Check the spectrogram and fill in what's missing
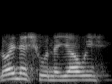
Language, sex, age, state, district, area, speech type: Manipuri, female, 60+, Manipur, Ukhrul, rural, conversation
